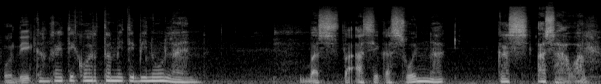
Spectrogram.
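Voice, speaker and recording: A man's voice: medium pitch, big pitch swings, measured pace, fairly bright tone. A man acting in a radio drama as a domineering businessman who coaxes and bosses a younger woman. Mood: coaxing, insistent. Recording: noisy recording with background ambience.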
